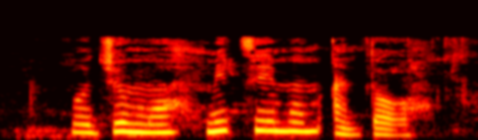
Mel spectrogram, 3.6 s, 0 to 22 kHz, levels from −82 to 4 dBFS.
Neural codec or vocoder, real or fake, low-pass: none; real; 7.2 kHz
